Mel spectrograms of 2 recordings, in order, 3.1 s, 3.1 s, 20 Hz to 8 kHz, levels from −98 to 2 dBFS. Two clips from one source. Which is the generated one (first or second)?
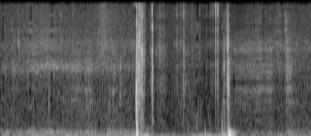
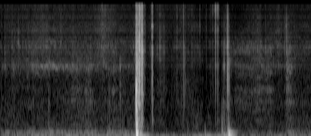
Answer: second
